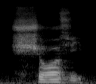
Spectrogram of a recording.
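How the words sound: It is said with sadness.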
